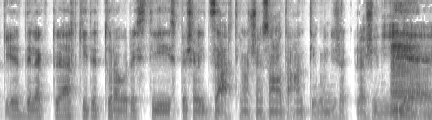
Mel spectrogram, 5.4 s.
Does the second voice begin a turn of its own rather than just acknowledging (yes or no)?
yes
